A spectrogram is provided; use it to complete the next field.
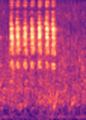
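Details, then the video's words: Short harsh 'tembakan kasar' songbird burst from a masteran recording for cage birds: seven quick buzzy rasping notes in a tight even row, then quiet. "MASTERAN BURUNG TEMBAKAN KASAR"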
